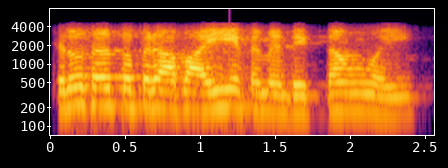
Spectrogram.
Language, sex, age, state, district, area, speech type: Hindi, male, 18-30, Madhya Pradesh, Gwalior, rural, conversation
